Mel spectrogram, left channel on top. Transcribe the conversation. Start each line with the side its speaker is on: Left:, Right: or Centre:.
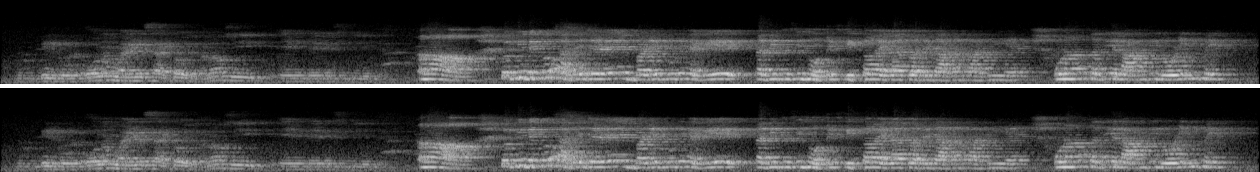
Left: ਬਿਲਕੁਲ ਬੁ ਉਹ ਨਾ ਮਾਇੰਡ ਸੈਟ ਹੋ ਜਾਂਦਾ ਨਾ ਏਮ ਤੇ ਡੀਸੀਪਲੀਨ ਤੇ।
Right: ਹਾਂ ਕਿਉਂਕਿ ਦੇਖੋ
Left: ਬਸ
Right: ਸਾਡੇ
Left: ਉਹ
Right: ਜਿਹੜੇ ਬੜੇ
Left: ਹਾਂਜੀ
Right: ਬੂੜੇ ਹੈਗੇ ਕਦੀ ਤੁਸੀਂ ਨੋਟਿਸ ਕੀਤਾ ਹੋਏਗਾ ਤੁਹਾਡੇ ਦਾਦਾ ਦਾਦੀ ਹੈ ਉਹਨਾਂ
Left: ਹਾਂਜੀ
Right: ਨੂੰ ਕਦੀ ਅਲਾਰਮ
Left: ਹਾਂਜੀ ਹਾਂਜੀ
Right: ਦੀ ਲੋੜ ਹੀ ਨਹੀਂ ਪਈ।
